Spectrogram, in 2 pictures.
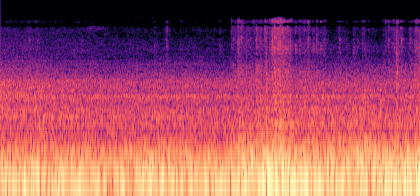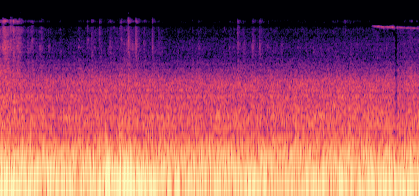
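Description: Wind rushes past an open car window.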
